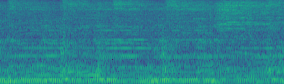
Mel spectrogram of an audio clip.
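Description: Live rock band playing loudly: distorted electric guitar, bass guitar and drum kit, with a steady driving beat of about four strokes a second.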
